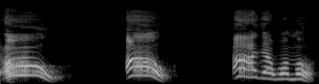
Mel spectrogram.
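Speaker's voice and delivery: high, bursting oh of remembering; sudden realization. Real, not acted. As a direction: it just hit you, blurt it out high.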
